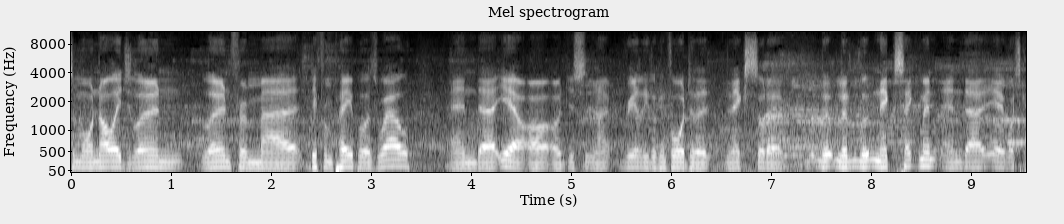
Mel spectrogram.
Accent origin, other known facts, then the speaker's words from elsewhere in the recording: Victoria, Australia; I'm from Victoria.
